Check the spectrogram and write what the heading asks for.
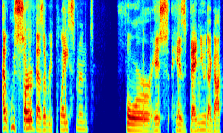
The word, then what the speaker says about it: Feucht: happening with with Shane Fo and I man I massacre his name. It's a gourman name. The f is silent supposedly.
